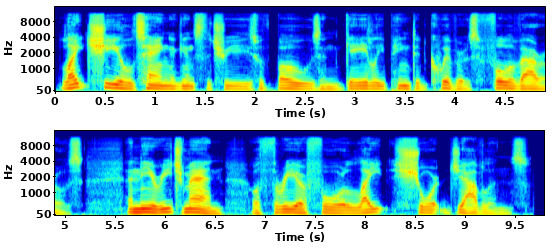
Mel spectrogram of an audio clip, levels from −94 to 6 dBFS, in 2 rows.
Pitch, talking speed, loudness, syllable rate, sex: 125 Hz, 160 wpm, -18 LUFS, 3.8 syllables/s, male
